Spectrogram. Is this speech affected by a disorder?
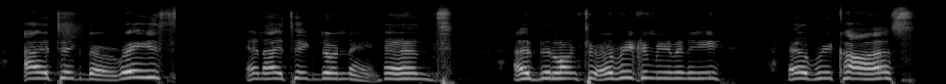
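Yes: cerebral palsy; present from birth.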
